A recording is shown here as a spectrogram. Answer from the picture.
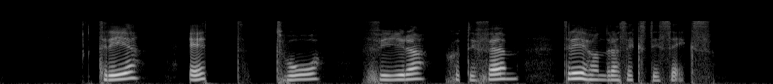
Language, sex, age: Swedish, female, 37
